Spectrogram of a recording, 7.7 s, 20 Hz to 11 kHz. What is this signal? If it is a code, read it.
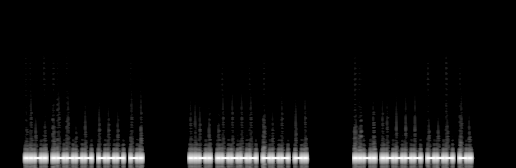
Morse code, heard as a keyed tone, about 36 wpm, 700 Hz. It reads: F1ON F1ON F1ON
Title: DXCC-100 Call Signs - 4 Characters - Repeated 3x - 35wpm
